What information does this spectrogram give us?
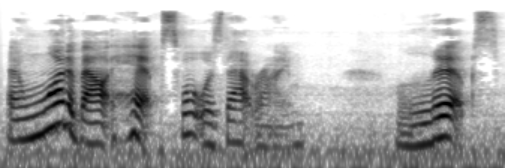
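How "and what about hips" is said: ordinary talk, nothing marked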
